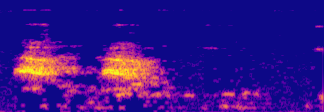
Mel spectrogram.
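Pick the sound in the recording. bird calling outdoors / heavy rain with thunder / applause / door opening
bird calling outdoors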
